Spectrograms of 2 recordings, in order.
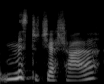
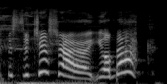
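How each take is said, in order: First: Respectful. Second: High, louder, laughing with relief; delighted laugh. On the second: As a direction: greet him with a happy laugh. Laughs as the cat reappears. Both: Acted.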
